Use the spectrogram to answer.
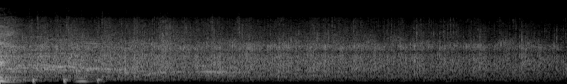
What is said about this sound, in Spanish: Si lo crees, dale un aplauso fuerte. Vamos a darle un aplauso de lluvia. Que se oiga la lluvia. Can you hear the rain? Can you hear the rain? Puedes oír la lluvia.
